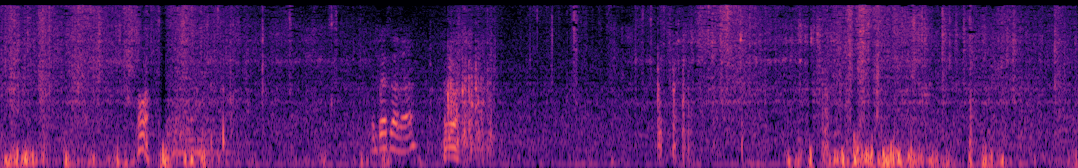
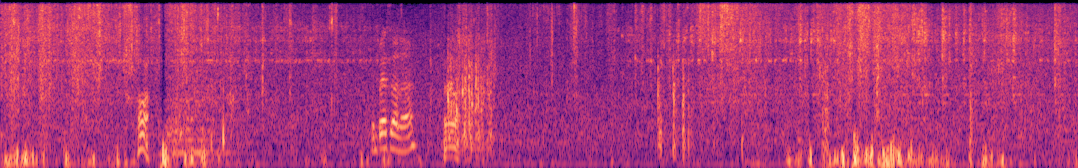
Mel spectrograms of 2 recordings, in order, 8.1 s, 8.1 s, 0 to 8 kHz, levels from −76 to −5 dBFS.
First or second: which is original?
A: second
